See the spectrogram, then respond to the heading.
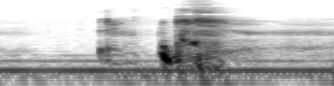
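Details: Female sneeze: a brief indrawn breath, a sharp explosive burst of air and voice, then a short trailing exhale, over a low steady hum.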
